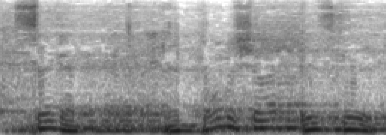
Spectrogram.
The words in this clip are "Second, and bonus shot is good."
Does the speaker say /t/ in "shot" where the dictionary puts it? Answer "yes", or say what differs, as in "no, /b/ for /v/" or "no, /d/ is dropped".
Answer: no, /t/ is dropped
